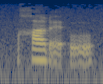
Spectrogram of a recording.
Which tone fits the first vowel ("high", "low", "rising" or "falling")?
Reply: high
